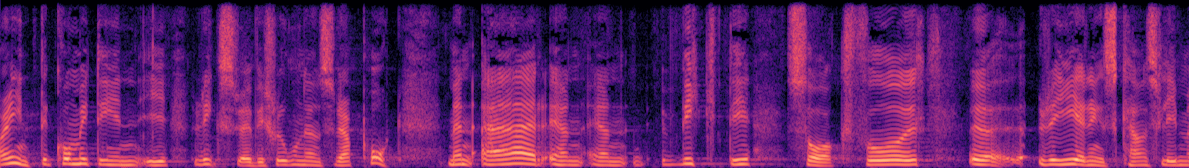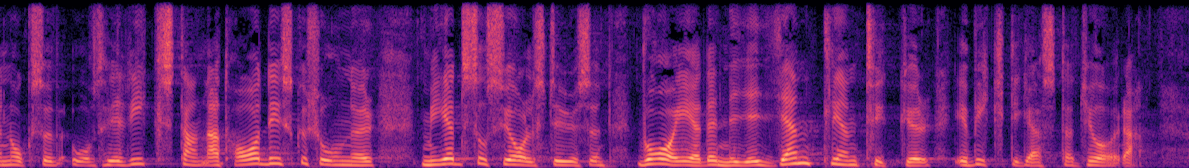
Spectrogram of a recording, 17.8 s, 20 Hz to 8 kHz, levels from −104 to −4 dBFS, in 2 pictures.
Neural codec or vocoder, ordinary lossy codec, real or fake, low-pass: none; none; real; none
